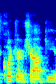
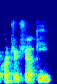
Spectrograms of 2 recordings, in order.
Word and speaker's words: Quattrociocchi: It's Quattrociocchi or Quattrociocchi.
